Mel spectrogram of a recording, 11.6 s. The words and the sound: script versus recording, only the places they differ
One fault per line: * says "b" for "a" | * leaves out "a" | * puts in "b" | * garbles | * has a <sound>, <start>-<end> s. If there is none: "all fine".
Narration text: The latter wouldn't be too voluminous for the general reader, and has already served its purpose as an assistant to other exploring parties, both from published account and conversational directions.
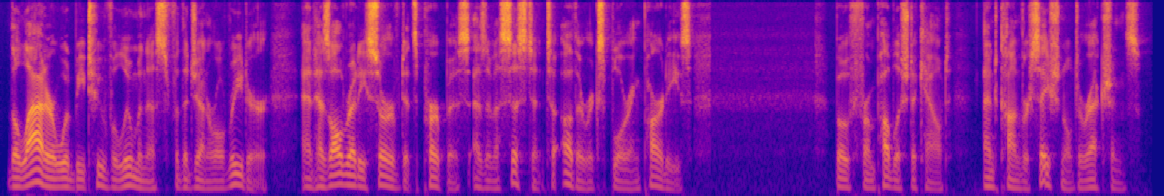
* says "would" for "wouldn't"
